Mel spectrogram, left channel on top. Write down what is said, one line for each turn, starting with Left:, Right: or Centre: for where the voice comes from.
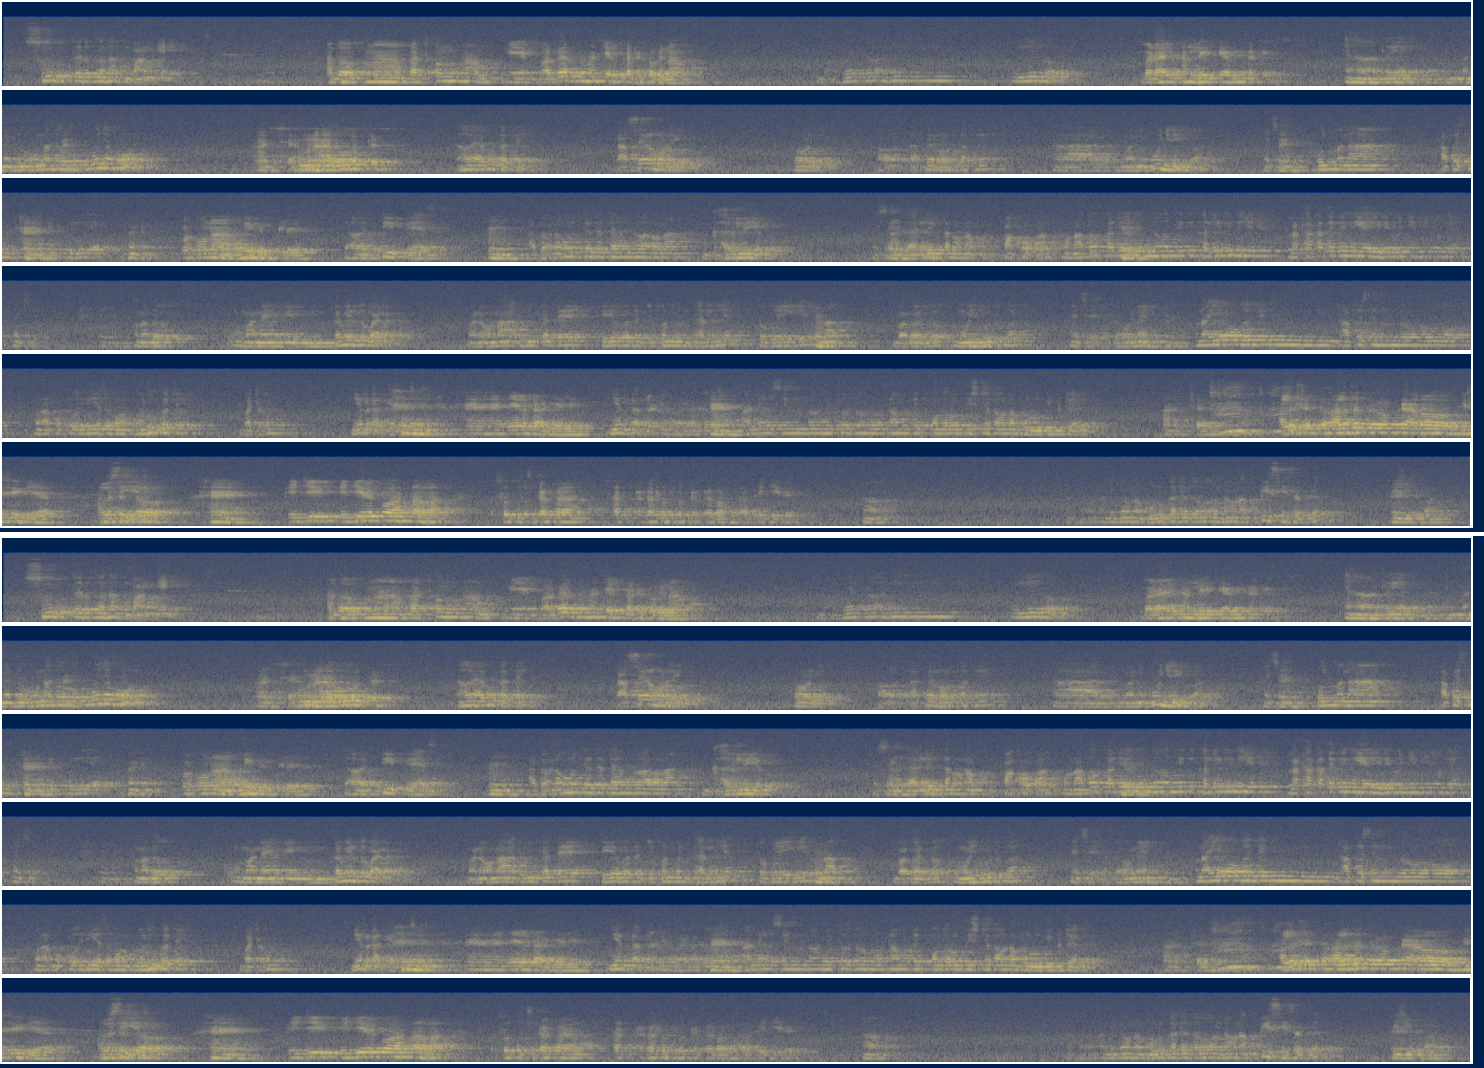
Centre: ᱥᱩᱨ ᱩᱛᱟᱹᱨ ᱫᱚ ᱦᱟᱸᱜ ᱵᱟᱝ ᱜᱮ᱾
Left: <unintelligible> ᱟᱫᱚ ᱚᱱᱟ ᱵᱟᱪᱠᱚᱢ ᱫᱚ ᱱᱟᱸᱜ ᱵᱟᱵᱮᱨ ᱫᱚ ᱦᱟᱸᱜ ᱪᱮᱫ ᱞᱮᱠᱟ ᱛᱮᱠᱚ ᱵᱮᱱᱟᱣᱟ?
Centre: ᱵᱟᱵᱮᱨ ᱫᱚ ᱟᱹᱵᱤᱱ ᱤᱭᱟᱹ ᱜᱚ
Left: ᱵᱟᱰᱟᱭ ᱞᱮᱠᱷᱟᱱ ᱞᱟᱹᱭ ᱠᱮᱭᱟᱵᱤᱱ ᱠᱟᱹᱴᱤᱡ ᱾
Centre: ᱦᱟᱸ ᱞᱟᱹᱭ ᱟᱵᱤᱱ ᱠᱟᱱᱟᱞᱤᱧ ᱢᱟᱱᱮ ᱫᱚ ᱚᱱᱟ ᱫᱚ
Left: ᱦᱮᱸ
Centre: ᱩᱧ ᱟᱵᱚᱱ ᱾
Left: ᱟᱪᱪᱷᱟ
Centre: ᱩᱱ
Left: ᱢᱟᱱᱮ
Centre: ᱫᱚ
Left: ᱟᱹᱜᱩ ᱠᱟᱛᱮ
Centre: ᱦᱳᱭ ᱟᱹᱜᱩ ᱠᱟᱛᱮ ᱾ ᱛᱟᱥᱮ ᱨᱚᱦᱚᱲ ᱦᱩᱭᱩᱜ-ᱟ ᱢᱟᱬᱟᱝ ᱾ ᱨᱚᱦᱚᱲ ᱦᱩᱭᱩᱜᱼᱟ ᱦᱳᱭ ᱛᱟᱥᱮ
Left: ᱚ
Centre: ᱨᱚᱦᱚᱲ ᱠᱟᱛᱮᱜ ᱟᱨ ᱢᱟᱱᱮ ᱩᱧ ᱦᱩᱭᱩᱜᱼᱟ ᱾ ᱦᱮᱸᱪᱮ
Left: ᱦᱮᱸ
Centre: ᱩᱧᱢᱟ ᱱᱟᱦᱟᱜ ᱟᱯᱮ ᱥᱮᱱ ᱫᱚ
Left: ᱦᱮᱸ
Centre: ᱪᱮᱞ-ᱪᱮᱫ ᱠᱚ ᱠᱚ ᱞᱟᱹᱭᱟ ᱦᱮᱸ ᱦᱮᱸ
Left: ᱚᱱᱟ
Centre: ᱢᱟᱱᱮ
Left: ᱩᱭ
Centre: ᱛᱤᱛ
Left: ᱜᱮᱠᱚ ᱞᱟᱹᱭᱟ
Centre: ᱦᱳᱭ ᱛᱤ ᱛᱮ ᱦᱮᱸᱥᱮ
Left: ᱦᱩᱸ ᱦᱩᱸ
Centre: ᱟᱫᱚ ᱚᱱᱟ ᱩᱧ ᱠᱟᱛᱮ ᱛᱟᱭᱚᱢ ᱫᱚ ᱟᱨ ᱚᱱᱟ ᱜᱷᱟᱹᱨᱞᱤᱭᱟᱠᱚ ᱾ ᱦᱮᱸᱥᱮ
Left: ᱟᱪᱪᱷᱟ
Centre: ᱜᱷᱟᱹᱨᱞᱤᱱ ᱠᱷᱟᱱ ᱚᱱᱟ ᱯᱟᱸᱠᱚᱜᱼᱟ ᱚᱱᱟ ᱫᱚ ᱠᱷᱟᱹᱞᱤ
Left: ᱦᱮᱸ
Centre: ᱩᱧᱫᱚ ᱛᱤ ᱛᱮ ᱠᱷᱟᱹᱞᱤ ᱵᱤᱱ ᱤᱭᱟᱹ ᱞᱟᱴᱷᱟ ᱠᱟᱛᱮ ᱵᱤᱱ ᱤᱭᱟᱹ ᱤᱫᱤ ᱩᱧ ᱤᱫᱤ ᱧᱚᱜᱮᱜᱼᱟ ᱦᱮᱸ ᱥᱮ
Left: ᱦᱮᱸ
Centre: ᱚᱱᱟ ᱫᱚ ᱢᱟᱱᱮ ᱟᱹᱵᱤᱱ ᱠᱟᱹᱢᱤ ᱨᱮᱫᱚ ᱵᱟᱭ ᱞᱟᱜᱟᱜᱼᱟ ᱾ ᱢᱟᱱᱮ ᱚᱱᱟ
Left: ᱦᱮᱸ
Centre: ᱩᱧ ᱠᱟᱛᱮᱜ ᱛᱤᱭᱳᱜ ᱠᱟᱛᱮᱜ ᱡᱚᱠᱷᱚᱱ ᱵᱤᱱ ᱜᱷᱟᱨᱞᱤᱭᱟ ᱛᱚᱵᱮᱜᱮ
Left: ᱦᱮᱸ
Centre: ᱚᱱᱟ ᱵᱟᱵᱮᱨ ᱫᱚ ᱢᱚᱸᱡᱽᱵᱩᱛᱚᱜᱼᱟ ᱦᱮᱸᱪᱮ ᱟᱫᱚ
Left: ᱟᱪᱪᱷᱟ
Centre: ᱚᱱᱮ
Left: ᱦᱮᱸ
Centre: ᱚᱱᱟ ᱤᱭᱟᱹ <unintelligible> ᱟᱯᱮᱥᱱ ᱫᱚ ᱚᱱᱟ ᱠᱚᱠᱚ ᱤᱫᱤᱭᱟ ᱥᱮ ᱵᱟᱝ ᱵᱩᱲᱦᱩ ᱠᱟᱛᱮ? ᱵᱟᱪᱠᱚᱢ ᱧᱮᱞ ᱠᱟᱫ ᱜᱮᱭᱟᱵᱤᱱ
Left: ᱦᱮᱸ
Centre: ᱪᱮ
Left: ᱦᱮᱸ ᱦᱮᱸ ᱦᱮᱸ ᱧᱮᱞ ᱟᱠᱟᱫ ᱜᱮᱭᱟᱞᱤᱧ
Centre: ᱧᱮᱞ ᱟᱠᱟᱜ
Left: ᱟᱞᱮ
Centre: ᱵᱤᱱ ᱪᱮ? ᱦᱳᱭ ᱟᱫᱚ
Left: ᱦᱮᱸ
Centre: ᱟᱞᱮ ᱥᱮᱱ ᱫᱚ ᱱᱤᱛᱚᱜ ᱫᱚ ᱢᱚᱴᱟᱢᱩᱴᱤ ᱯᱚᱱᱨᱚ ᱵᱤᱥ ᱴᱟᱠᱟ ᱚᱱᱟ ᱵᱩᱨᱦᱩ ᱢᱤᱫᱴᱟᱝ᱾
Left: ᱟᱪᱪᱷᱟ ᱟᱪᱷᱟ
Centre: ᱫᱟᱢ
Left: ᱟᱞᱮ ᱥᱮᱜ ᱫᱚ ᱟᱞᱮ ᱥᱮᱜ ᱫᱚ ᱜᱚᱝᱠᱮ ᱟᱨᱚ ᱵᱮᱥᱤ ᱜᱮᱭᱟ ᱟᱞᱮ
Centre: ᱵᱮᱥᱤ
Left: ᱥᱮᱜ
Centre: ᱜᱮᱭᱟ
Left: ᱫᱚ
Centre: ᱪᱮ
Left: ᱦᱮᱸ ᱠᱮᱡᱤ
Centre: ᱚ
Left: ᱠᱮᱡᱤ ᱨᱮᱠᱚ ᱦᱟᱛᱟᱣᱟ ᱾ ᱥᱳᱛᱛᱳᱨ
Centre: ᱟᱪᱪᱷᱟ
Left: ᱴᱟᱠᱟ ᱥᱟᱴ ᱴᱟᱠᱟ ᱥᱳᱛᱛᱳᱨ ᱴᱟᱠᱟ ᱠᱚ ᱦᱟᱛᱟᱣᱟ ᱠᱮᱡᱤ ᱨᱮ ᱾
Centre: ᱦᱮᱸ ᱦᱮᱸ ᱦᱮᱸ ᱾ ᱟᱫᱚ ᱟᱞᱮ ᱫᱚ ᱚᱱᱟ ᱵᱩᱲᱦᱩ ᱠᱟᱛᱮ ᱫᱚ ᱱᱟᱦᱟᱜ ᱚᱱᱟ ᱯᱤᱥ ᱦᱤᱥᱟᱹᱵᱽ ᱜᱮ ᱠᱮᱡᱤ
Left: ᱦᱮᱸ
Centre: ᱫᱚ
Left: ᱦᱮᱸ
Centre: ᱵᱟᱝ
